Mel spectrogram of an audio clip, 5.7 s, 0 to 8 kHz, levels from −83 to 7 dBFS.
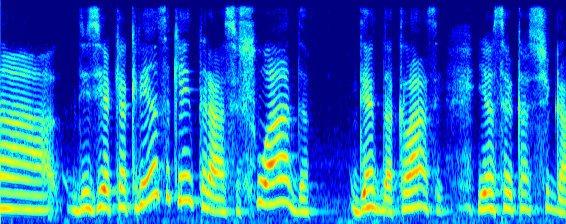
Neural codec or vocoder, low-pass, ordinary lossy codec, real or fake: none; 7.2 kHz; none; real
